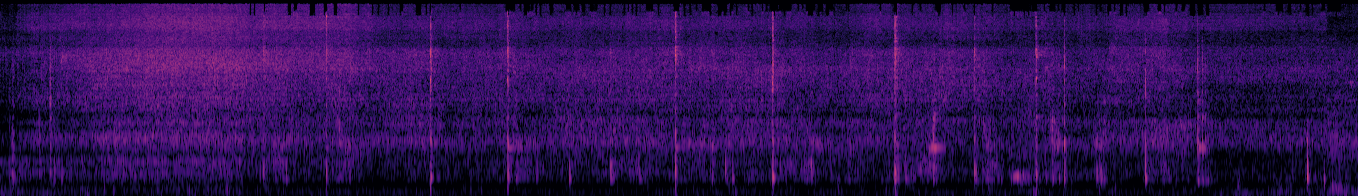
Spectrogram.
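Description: Goat meat sizzles as it hits fried spices in a pan, with a steady hiss and regular sharp clicks from stirring spread across the whole stretch.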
